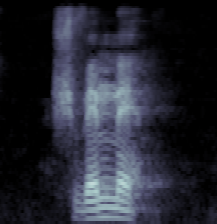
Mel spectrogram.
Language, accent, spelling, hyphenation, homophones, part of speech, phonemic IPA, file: German, Austria, Schwämme, Schwäm‧me, schwemme / Schwemme / schwämme, noun, /ˈʃvɛmə/, De-at-Schwämme.ogg
- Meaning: nominative/accusative/genitive plural of Schwamm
